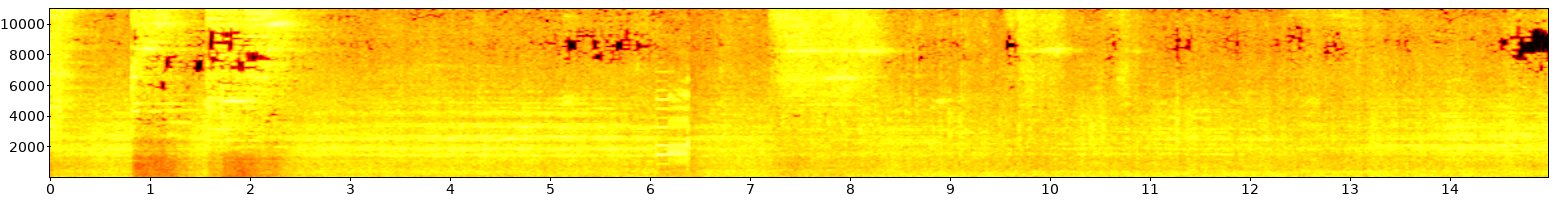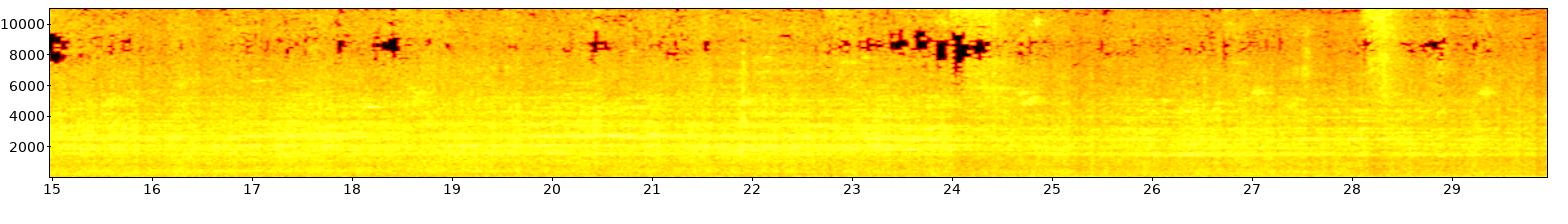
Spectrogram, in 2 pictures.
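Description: Double-stack intermodal freight train's container well cars rolling past at speed: steady rumble of steel wheels on the rails, with faint high steady wheel-squeal tones running through it. The sound dips briefly about a second in.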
